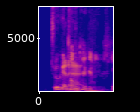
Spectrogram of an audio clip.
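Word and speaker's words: Tugendhat: Tom Tegenhat, am I pronouncing that one correctly? What's his story? – Tegenhat, yes.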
